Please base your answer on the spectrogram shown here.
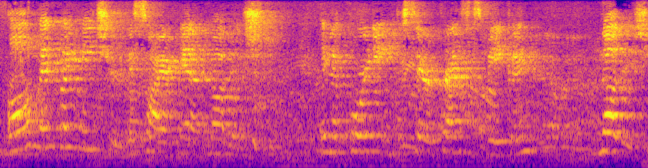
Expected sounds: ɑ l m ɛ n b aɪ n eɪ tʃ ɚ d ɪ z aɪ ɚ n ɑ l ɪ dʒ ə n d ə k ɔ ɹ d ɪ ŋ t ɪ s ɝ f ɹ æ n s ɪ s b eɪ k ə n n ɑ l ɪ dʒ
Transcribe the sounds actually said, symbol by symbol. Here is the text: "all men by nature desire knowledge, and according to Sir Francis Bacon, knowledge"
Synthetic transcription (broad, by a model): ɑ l m ɛ n b aɪ n eɪ tʃ ɚ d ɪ s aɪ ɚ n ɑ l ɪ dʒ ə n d ə k ɔ ɹ d ɪ ŋ t ɪ s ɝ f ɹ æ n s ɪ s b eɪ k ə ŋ n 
